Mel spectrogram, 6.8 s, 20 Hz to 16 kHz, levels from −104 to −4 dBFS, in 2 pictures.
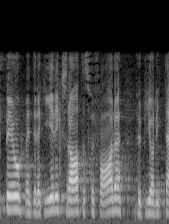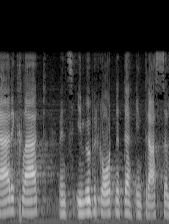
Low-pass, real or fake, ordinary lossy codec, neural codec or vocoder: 7.2 kHz; real; none; none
